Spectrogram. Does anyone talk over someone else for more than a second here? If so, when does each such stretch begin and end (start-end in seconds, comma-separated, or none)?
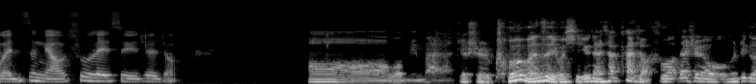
none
